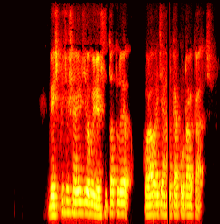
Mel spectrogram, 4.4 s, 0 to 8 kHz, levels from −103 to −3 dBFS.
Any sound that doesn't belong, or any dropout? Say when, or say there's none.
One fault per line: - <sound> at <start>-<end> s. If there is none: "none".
- dropout at 3.3-3.4 s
